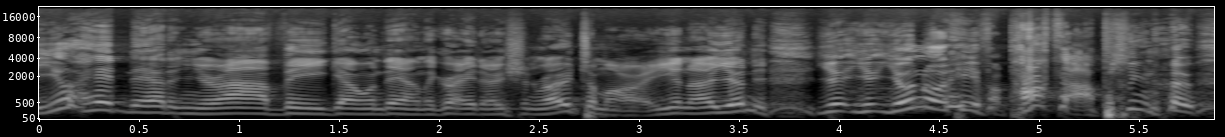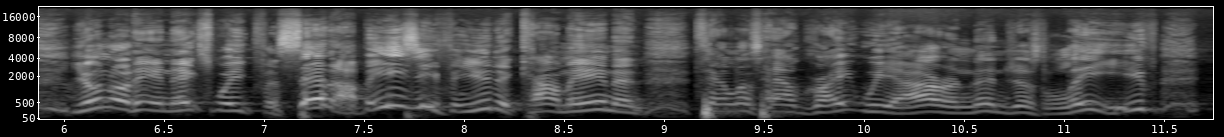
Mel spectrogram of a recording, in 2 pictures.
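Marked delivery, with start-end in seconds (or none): none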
